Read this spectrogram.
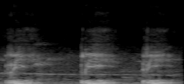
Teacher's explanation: Ketika mengucapkan huruf ro yang kasroh, maka inkhifadu aqsal lisan, merendahnya atau turunnya pangkal lidah. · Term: istifal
